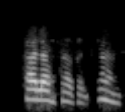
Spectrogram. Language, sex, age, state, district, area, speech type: Sanskrit, female, 30-45, Kerala, Thiruvananthapuram, urban, conversation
